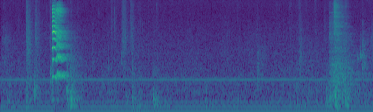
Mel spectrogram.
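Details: Seven-week-old Basenji puppies playing give a sharp, high squeaky yelp, then a softer rasping squeal later, over a faint steady hum.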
